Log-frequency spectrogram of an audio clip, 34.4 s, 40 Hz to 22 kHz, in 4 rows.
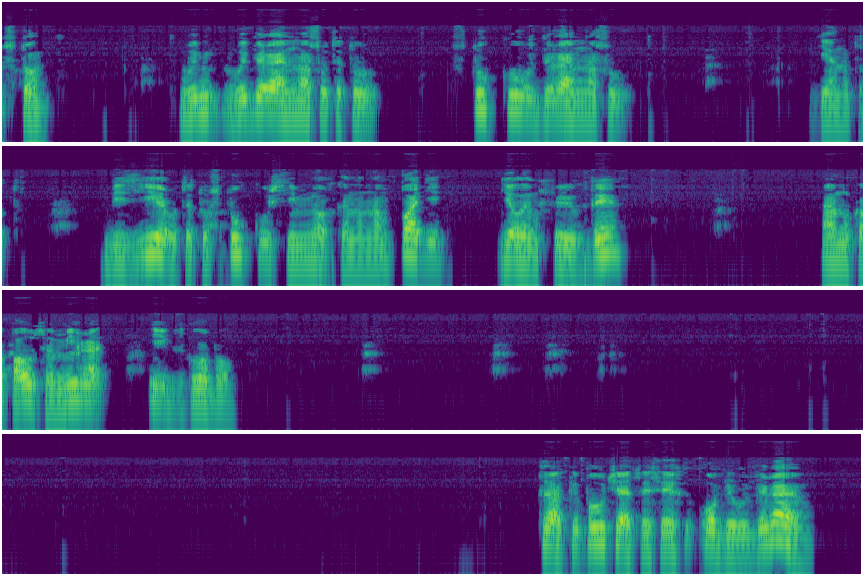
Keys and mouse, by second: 0.2 middle click, 1.4-1.8 middle drag, 5.5 shift+click, 6.7 click, 7.7 middle click, 8.7 click, 10.0 shift+click, 14.7 shift+d, 16.0-19.3 right drag, 20.2-24.7 drag, 25.4 click, 26.7-30.8 drag, 31.5 click, 33.0-34.4 drag.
